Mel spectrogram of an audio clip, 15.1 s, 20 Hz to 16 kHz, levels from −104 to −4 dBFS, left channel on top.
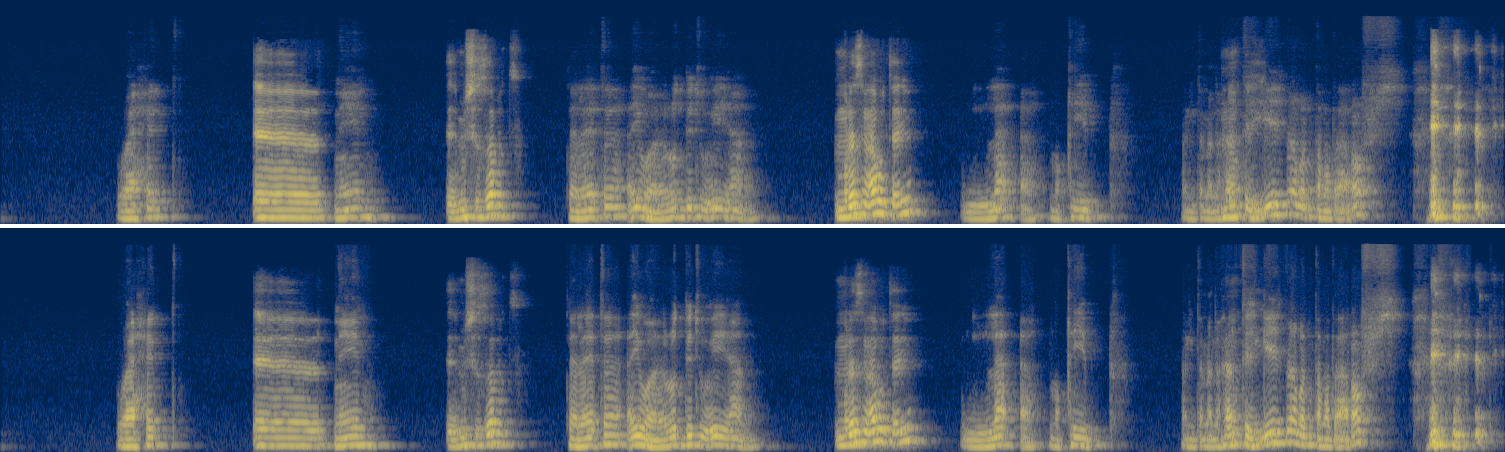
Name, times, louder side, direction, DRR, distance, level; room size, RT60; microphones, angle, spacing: voice 1, 1.2-1.6 3.3-3.7 5.7-7.6 9.6-11.0 11.8-14.4, right 3 dB, 75° right, 0.6 m, -28 dB
voice 2, 2.5-3.3 4.5-5.1 8.3-9.2 12.2-12.7 14.3-14.9, left 3 dB, 25° left, 0.4 m, -24 dB
11.0 x 3.6 x 3.3 m
head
